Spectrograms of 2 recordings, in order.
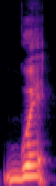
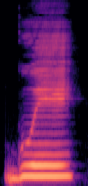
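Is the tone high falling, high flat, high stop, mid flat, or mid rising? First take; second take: high stop; high flat. First: The pitch is high and cut off abruptly. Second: The pitch stays level at a high height. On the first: This is the form used in the lessons. "we'll just stick with the high stop" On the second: This is how it sounds in some other regions. "it may sound like a high flat"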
